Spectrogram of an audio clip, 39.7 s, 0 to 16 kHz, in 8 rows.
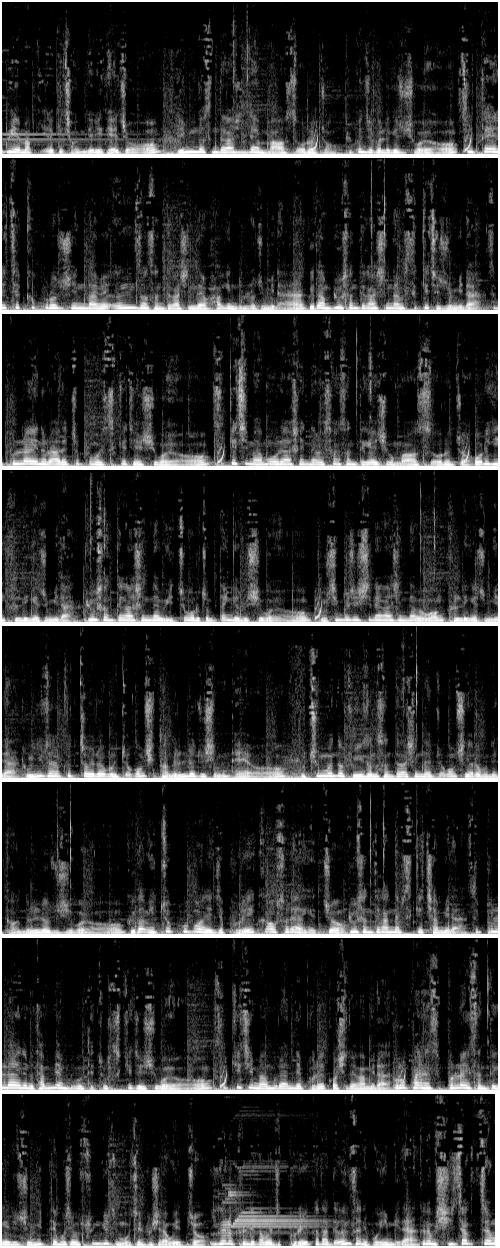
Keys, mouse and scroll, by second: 0.5 click, 1.1 click, 1.3 scroll up 1, 2.4 click, 3.2 right click, 6.2 click, 7.0 click, 7.9 click, 9.0 click, 9.2-9.7 scroll up 3, 10.0 click, 10.6 click, 11.0 click, 11.5 click, 12.0 click, 12.8 click, 14.1 click, 14.6 right click, 16.0 click, 16.9 scroll up 1, 18.7 click, 19.6 click, 20.8 click, 21.8 click, 22.6 click, 22.6 right click, 24.2 click, 24.9 scroll down 1, 25.6 click, 26.6 scroll down 1, 26.9 middle click, 27.8 scroll up 1, 29.2 click, 30.0 click, 30.4 click, 30.8 click, 31.1 click, 31.4 click, 31.9 click, 32.4 click, 32.8 scroll down 1, 33.1 scroll up 1, 35.3 click, 37.7 click, 39.0 click.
